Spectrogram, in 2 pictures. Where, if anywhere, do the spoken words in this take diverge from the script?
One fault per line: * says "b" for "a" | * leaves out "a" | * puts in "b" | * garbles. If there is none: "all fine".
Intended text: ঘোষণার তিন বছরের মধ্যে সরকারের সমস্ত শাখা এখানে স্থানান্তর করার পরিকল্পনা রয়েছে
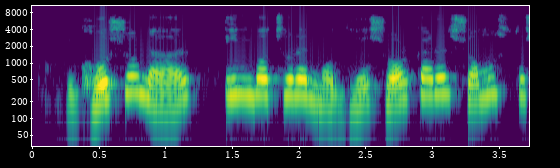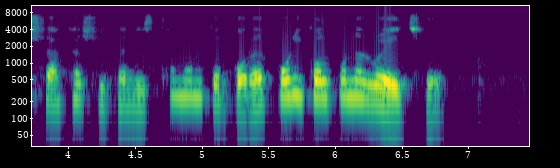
* says "সেখানে" for "এখানে"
